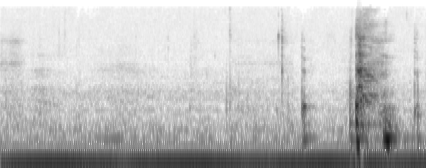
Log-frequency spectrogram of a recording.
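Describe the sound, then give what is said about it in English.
A person coughs in a short, harsh burst near the end, loud against a steady low hum that runs under the whole clip. “He started coughing”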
